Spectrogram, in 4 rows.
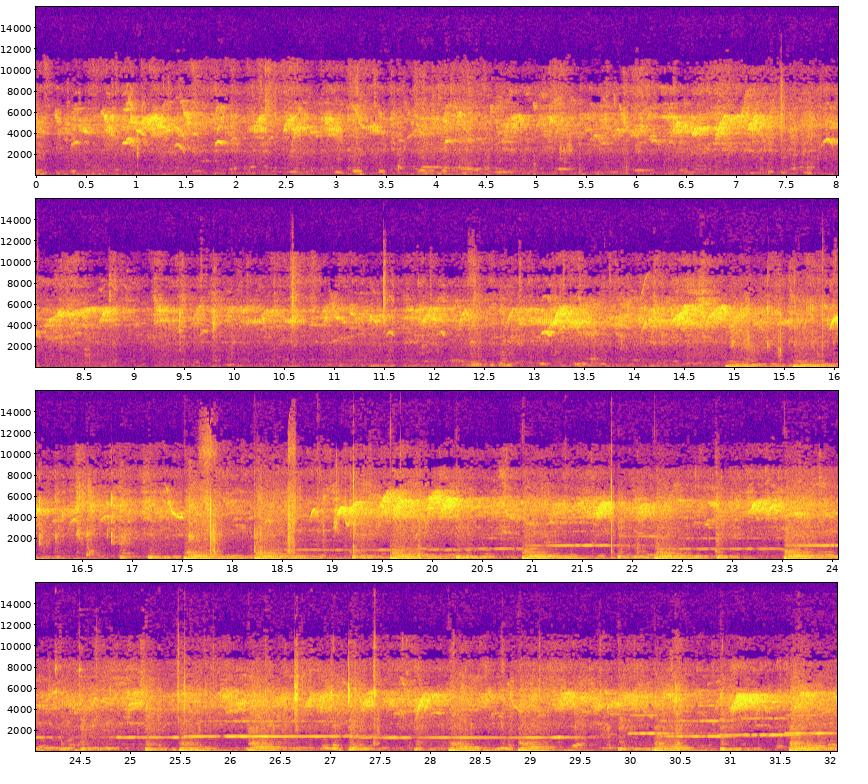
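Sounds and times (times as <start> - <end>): small birds chirping: 0.0 - 32.0
music: 14.9 - 32.0.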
